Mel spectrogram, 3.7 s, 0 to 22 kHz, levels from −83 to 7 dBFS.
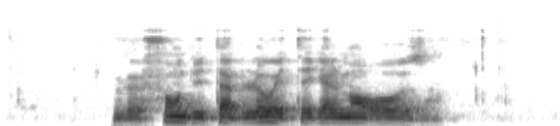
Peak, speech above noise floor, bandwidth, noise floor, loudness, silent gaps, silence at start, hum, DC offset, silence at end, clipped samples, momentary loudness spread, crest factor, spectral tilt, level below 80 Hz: -4 dBFS; 56 dB; 9.4 kHz; -74 dBFS; -19 LUFS; none; 0.75 s; none; under 0.1%; 0.8 s; under 0.1%; 12 LU; 18 dB; -6.5 dB/octave; -68 dBFS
